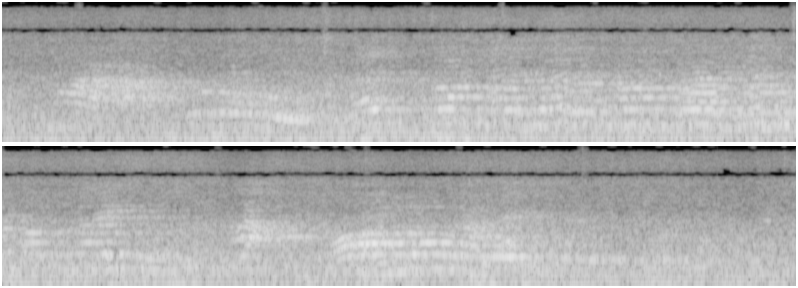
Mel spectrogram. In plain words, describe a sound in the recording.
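A swimmer splashes through water in an echoing hall.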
